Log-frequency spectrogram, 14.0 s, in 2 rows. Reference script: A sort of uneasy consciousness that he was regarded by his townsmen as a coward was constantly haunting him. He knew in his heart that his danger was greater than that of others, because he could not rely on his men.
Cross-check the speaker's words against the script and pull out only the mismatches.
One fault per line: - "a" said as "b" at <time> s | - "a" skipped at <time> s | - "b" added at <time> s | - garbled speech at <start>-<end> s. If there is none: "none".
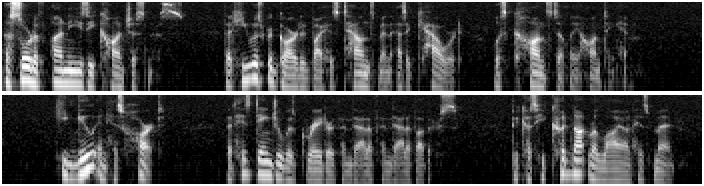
- "than that of" added at 10.7 s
